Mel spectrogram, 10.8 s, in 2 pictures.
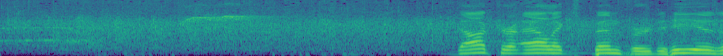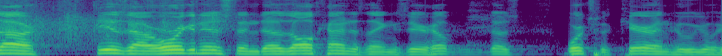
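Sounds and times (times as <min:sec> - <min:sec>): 
audience applause: 0:00.0 - 0:07.2
speech: 0:03.4 - 0:10.8.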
